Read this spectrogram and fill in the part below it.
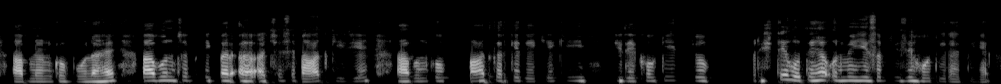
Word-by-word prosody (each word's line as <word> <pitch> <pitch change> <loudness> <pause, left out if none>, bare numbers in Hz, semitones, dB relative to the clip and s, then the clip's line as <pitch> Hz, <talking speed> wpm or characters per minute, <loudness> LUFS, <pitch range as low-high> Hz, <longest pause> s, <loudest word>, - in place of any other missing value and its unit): आपने 135 +1 +3
उनको 130 +1 -5
बोला 125 +1 +1
है। 150 +4 +4 0.3
आप 175 0 +9
उनसे 185 0 -4 0.2
एक - - -15
बार 170 - +7
अ, - - +5
अच्छे - - -5
से - - -15
बात - - +5
कीजिए। 140 +3 -17 0.4
आप 140 - +3
उनको 145 +2 -7 0.3
बात 160 +3 +4
करके 160 -1 -9
देखिए 140 0 -19
कि 165 -1 -19
ये 160 +1 -12
देखो 145 +3 -7
कि 185 - -21 0.2
जो 165 - -3 0.5
रिश्ते 165 +7 -3
होते 180 -1 0
हैं 190 +2 +4
उनमें 175 -1 -1
ये 170 -1 -3
सब 175 +1 -7
चीज़ें 165 0 -10
होती 150 -2 -7
रहती 120 -2 -16
हैं। - - -11
160 Hz, 200 wpm, -26 LUFS, 140-170 Hz, 0.5 s, आप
